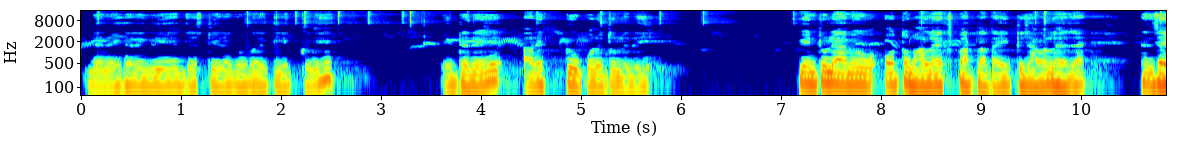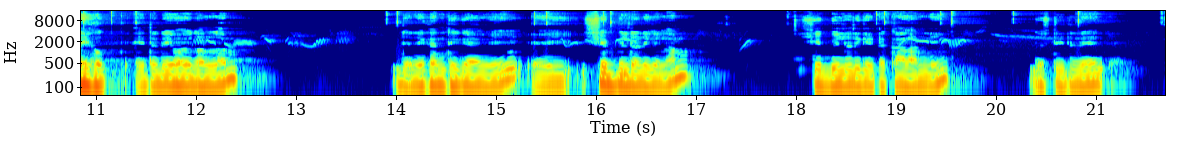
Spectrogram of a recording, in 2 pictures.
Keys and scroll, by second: 21.4 ctrl+z.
